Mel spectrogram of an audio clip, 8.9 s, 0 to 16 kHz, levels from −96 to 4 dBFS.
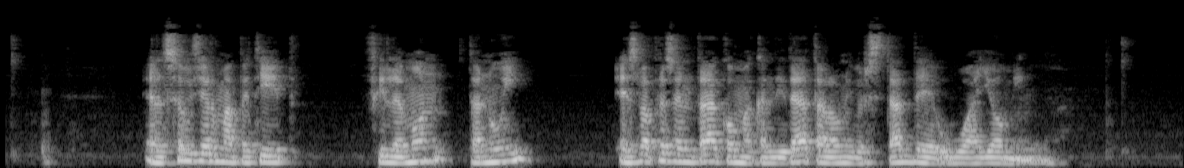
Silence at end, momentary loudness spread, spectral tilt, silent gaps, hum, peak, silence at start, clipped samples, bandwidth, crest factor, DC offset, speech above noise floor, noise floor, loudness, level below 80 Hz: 0.9 s; 7 LU; -7 dB/octave; none; none; -6 dBFS; 0.3 s; under 0.1%; 7.6 kHz; 18 dB; under 0.1%; 46 dB; -67 dBFS; -22 LUFS; -60 dBFS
